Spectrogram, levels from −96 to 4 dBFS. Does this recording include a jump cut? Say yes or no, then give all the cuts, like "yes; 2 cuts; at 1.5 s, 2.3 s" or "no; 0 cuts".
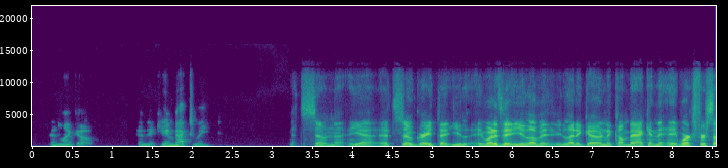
no; 0 cuts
